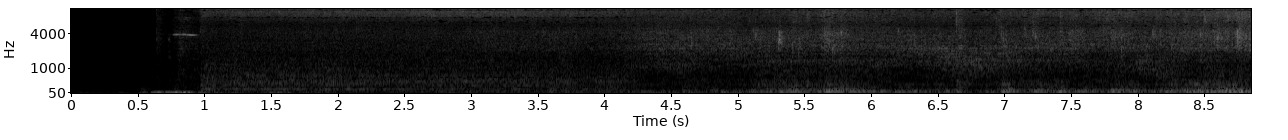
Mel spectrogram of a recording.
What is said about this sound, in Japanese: 髪を軽く流していきますね。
